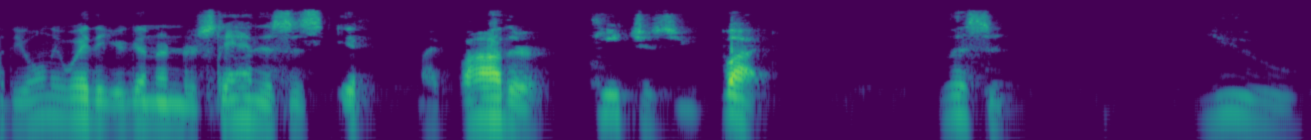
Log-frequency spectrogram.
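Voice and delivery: ordinary delivery

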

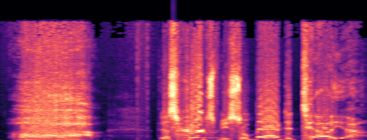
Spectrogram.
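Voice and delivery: lamenting. Retold or imitated. Prophet grieving to the people, a touch of a lament. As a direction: grieve over the bad news you must give. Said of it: "he's weeping for them".

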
